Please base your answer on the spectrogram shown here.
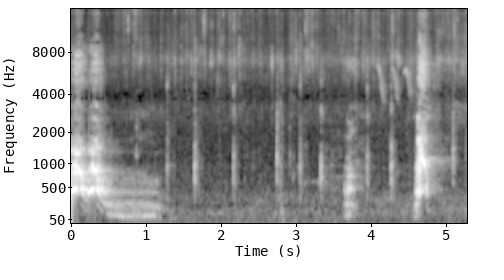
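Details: Barking Šarplaninac: one full, deep bark with a low rumbling tail opens the clip, then two shorter, sharper barks follow after a pause, with light clicks between.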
